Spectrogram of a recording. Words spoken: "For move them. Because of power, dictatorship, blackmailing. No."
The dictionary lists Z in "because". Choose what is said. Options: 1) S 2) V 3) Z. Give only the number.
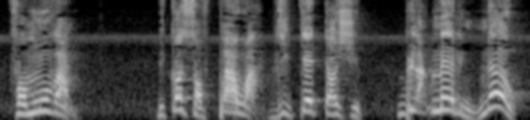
1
